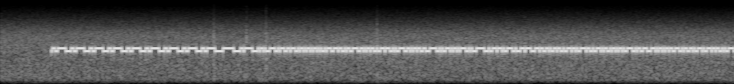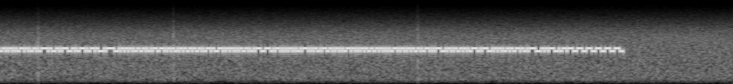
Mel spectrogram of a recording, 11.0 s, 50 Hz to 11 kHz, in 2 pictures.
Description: NAVTEX (SITOR-B), 100 baud, 170 Hz shift, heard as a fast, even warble, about 1500 Hz centre. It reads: THE VIDEO WAS FILMED IN BELFAST, NORTHERN IRELAND.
